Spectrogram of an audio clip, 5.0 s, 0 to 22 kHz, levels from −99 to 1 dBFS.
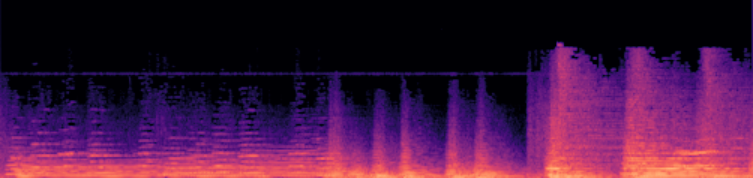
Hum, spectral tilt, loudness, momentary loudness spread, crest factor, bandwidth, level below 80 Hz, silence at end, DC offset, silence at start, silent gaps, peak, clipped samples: none; -5.5 dB/octave; -23 LUFS; 11 LU; 18 dB; 16.5 kHz; -42 dBFS; 0 s; under 0.1%; 0 s; none; -6 dBFS; under 0.1%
